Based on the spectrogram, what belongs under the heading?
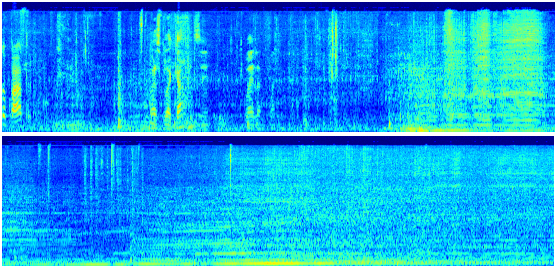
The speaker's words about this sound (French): Donc là, on vient de prendre le bateau sur la rivière Uraricuera. On vient de quitter la communauté de Huaycas et on se dirige vers un barrage de l'armée.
